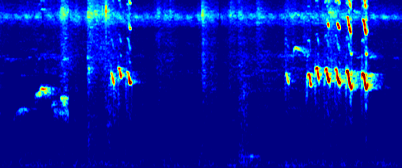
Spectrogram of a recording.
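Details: Yellow-vented bulbul lure song for drawing out other bulbuls: a few soft rising whistled notes, a brief warbled phrase, then a longer bright bubbling run of about six rapid notes.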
